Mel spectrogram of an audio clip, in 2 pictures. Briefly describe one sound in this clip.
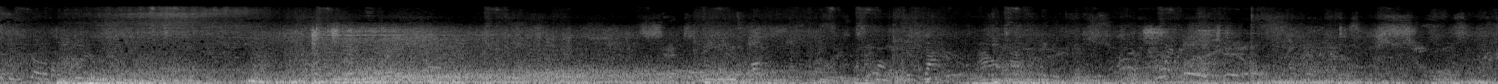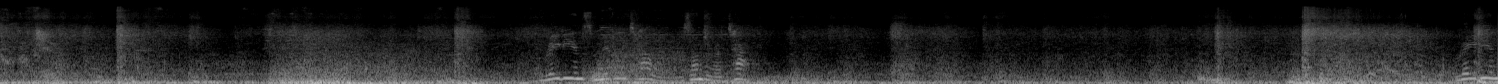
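Magic blasts crackle and boom in a busy fight.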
